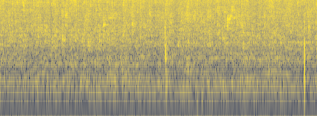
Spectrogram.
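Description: Quiet, steady hiss of background noise, with a faint click about three seconds in and a sharper tick near the end.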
